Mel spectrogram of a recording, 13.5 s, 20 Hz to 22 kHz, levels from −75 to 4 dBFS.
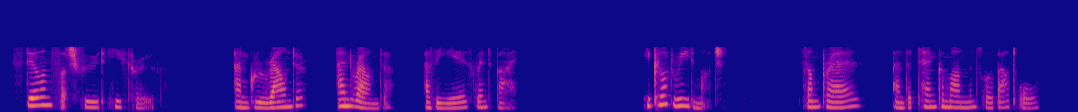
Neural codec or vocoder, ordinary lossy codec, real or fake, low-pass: codec, 16 kHz, 0.9 kbps, LongCat-Audio-Codec; AAC, 16 kbps; fake; 7.2 kHz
